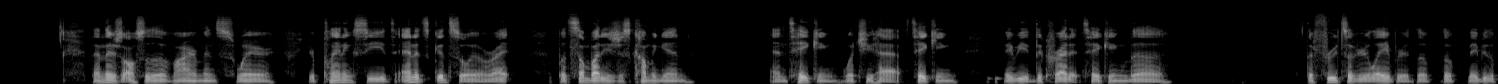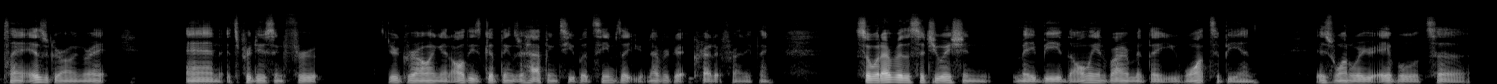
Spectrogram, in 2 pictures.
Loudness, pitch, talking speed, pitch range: -30 LUFS, 80 Hz, 180 wpm, 80-90 Hz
